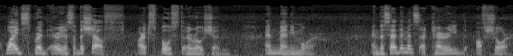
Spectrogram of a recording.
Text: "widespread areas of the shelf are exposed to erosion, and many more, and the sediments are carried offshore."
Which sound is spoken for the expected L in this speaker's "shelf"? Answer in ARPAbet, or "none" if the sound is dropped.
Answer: L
